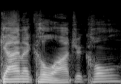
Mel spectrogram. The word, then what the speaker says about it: gynecological: And sometimes they would have, the doctor would question when they do these gynecology, How would you say that? – Gynecological. – That's right.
